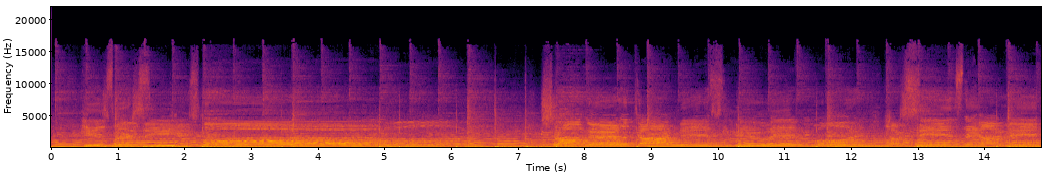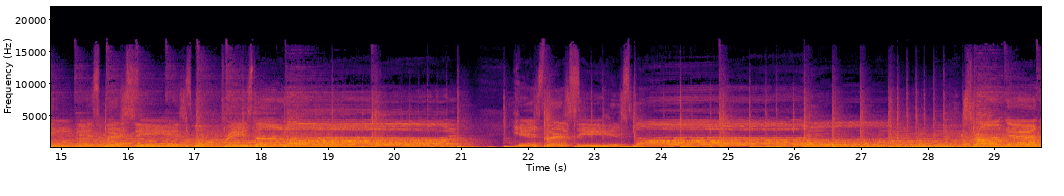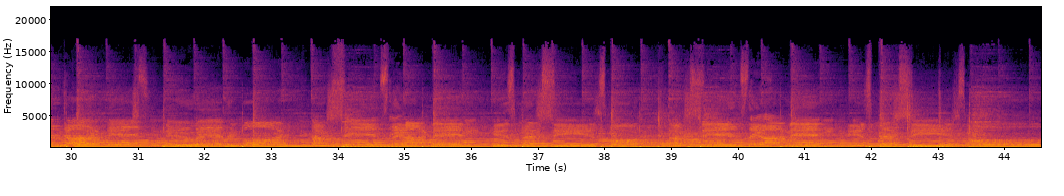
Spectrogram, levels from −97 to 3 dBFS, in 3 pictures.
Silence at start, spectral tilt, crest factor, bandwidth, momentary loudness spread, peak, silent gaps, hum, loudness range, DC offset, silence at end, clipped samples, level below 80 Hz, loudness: 0 s; -6 dB/octave; 14 dB; 16.5 kHz; 4 LU; -4 dBFS; none; none; 2 LU; under 0.1%; 0 s; under 0.1%; -26 dBFS; -21 LUFS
